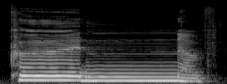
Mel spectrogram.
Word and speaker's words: couldn't have: Then we release that N into of. Couldn't have.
